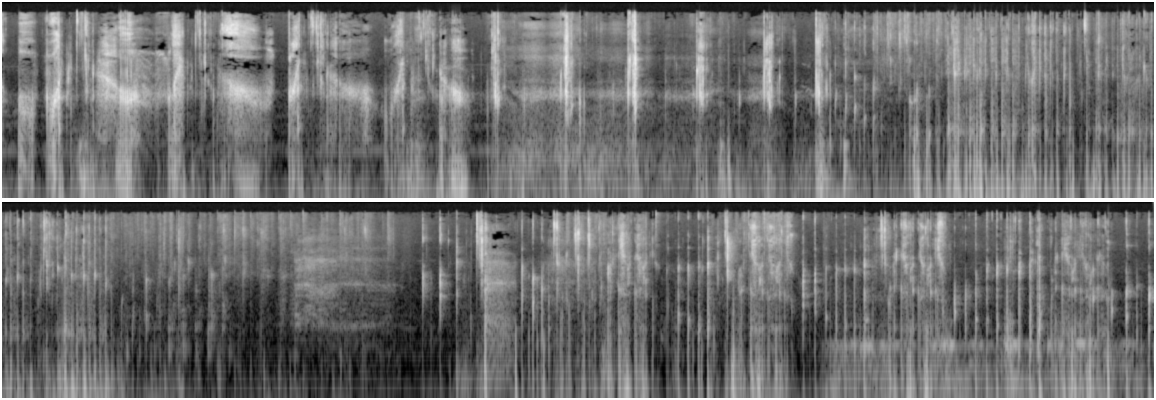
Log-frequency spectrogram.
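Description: Hands rub and tap close against a microphone.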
